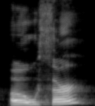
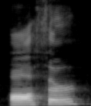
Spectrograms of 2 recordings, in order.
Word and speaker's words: author: So not author or low, but author and law. So you want to drop your jaw.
